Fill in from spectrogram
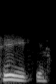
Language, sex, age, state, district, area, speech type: Hindi, female, 60+, Madhya Pradesh, Gwalior, rural, conversation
